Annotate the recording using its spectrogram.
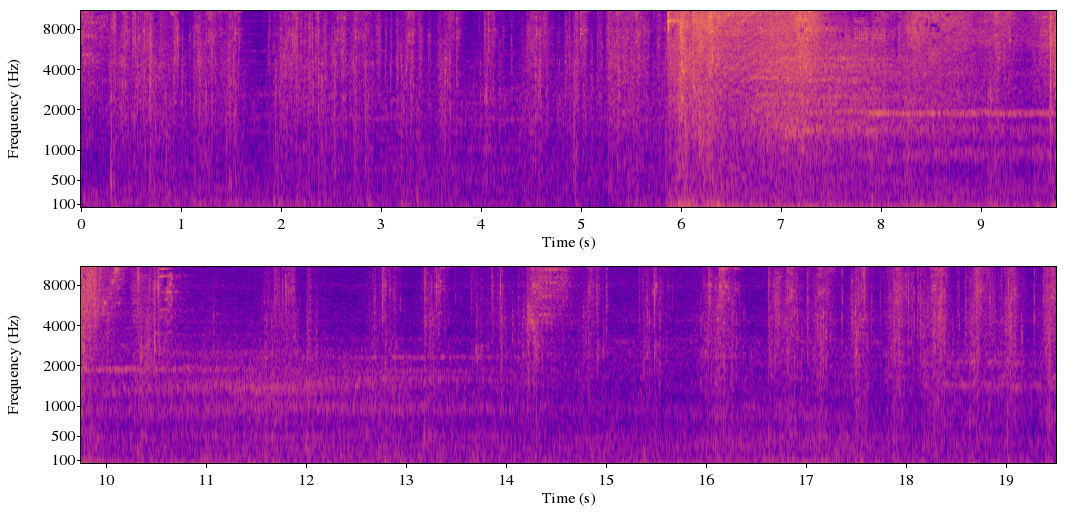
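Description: Heavy boots thud on a metal floor in steady footsteps.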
